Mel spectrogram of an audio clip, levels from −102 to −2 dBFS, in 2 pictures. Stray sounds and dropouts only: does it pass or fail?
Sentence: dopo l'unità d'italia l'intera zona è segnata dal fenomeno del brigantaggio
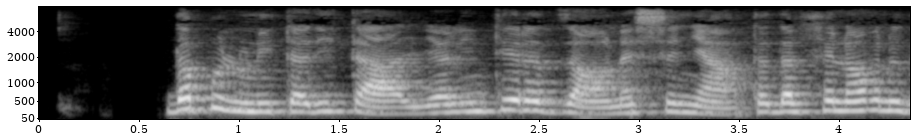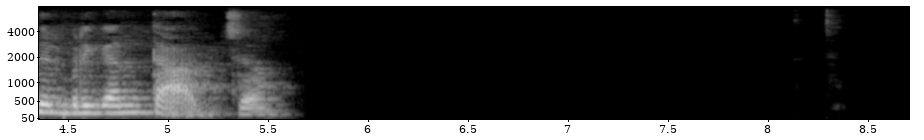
pass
